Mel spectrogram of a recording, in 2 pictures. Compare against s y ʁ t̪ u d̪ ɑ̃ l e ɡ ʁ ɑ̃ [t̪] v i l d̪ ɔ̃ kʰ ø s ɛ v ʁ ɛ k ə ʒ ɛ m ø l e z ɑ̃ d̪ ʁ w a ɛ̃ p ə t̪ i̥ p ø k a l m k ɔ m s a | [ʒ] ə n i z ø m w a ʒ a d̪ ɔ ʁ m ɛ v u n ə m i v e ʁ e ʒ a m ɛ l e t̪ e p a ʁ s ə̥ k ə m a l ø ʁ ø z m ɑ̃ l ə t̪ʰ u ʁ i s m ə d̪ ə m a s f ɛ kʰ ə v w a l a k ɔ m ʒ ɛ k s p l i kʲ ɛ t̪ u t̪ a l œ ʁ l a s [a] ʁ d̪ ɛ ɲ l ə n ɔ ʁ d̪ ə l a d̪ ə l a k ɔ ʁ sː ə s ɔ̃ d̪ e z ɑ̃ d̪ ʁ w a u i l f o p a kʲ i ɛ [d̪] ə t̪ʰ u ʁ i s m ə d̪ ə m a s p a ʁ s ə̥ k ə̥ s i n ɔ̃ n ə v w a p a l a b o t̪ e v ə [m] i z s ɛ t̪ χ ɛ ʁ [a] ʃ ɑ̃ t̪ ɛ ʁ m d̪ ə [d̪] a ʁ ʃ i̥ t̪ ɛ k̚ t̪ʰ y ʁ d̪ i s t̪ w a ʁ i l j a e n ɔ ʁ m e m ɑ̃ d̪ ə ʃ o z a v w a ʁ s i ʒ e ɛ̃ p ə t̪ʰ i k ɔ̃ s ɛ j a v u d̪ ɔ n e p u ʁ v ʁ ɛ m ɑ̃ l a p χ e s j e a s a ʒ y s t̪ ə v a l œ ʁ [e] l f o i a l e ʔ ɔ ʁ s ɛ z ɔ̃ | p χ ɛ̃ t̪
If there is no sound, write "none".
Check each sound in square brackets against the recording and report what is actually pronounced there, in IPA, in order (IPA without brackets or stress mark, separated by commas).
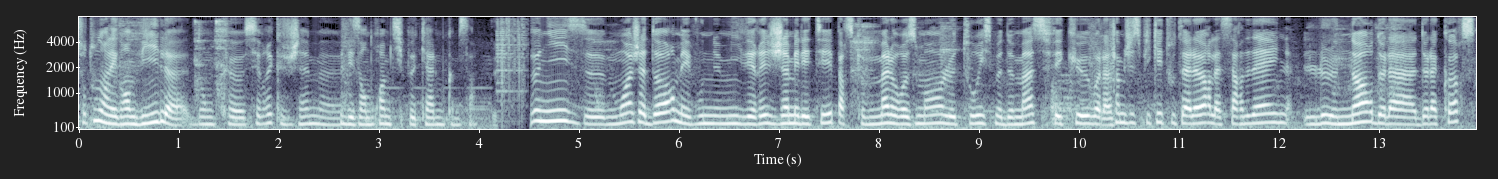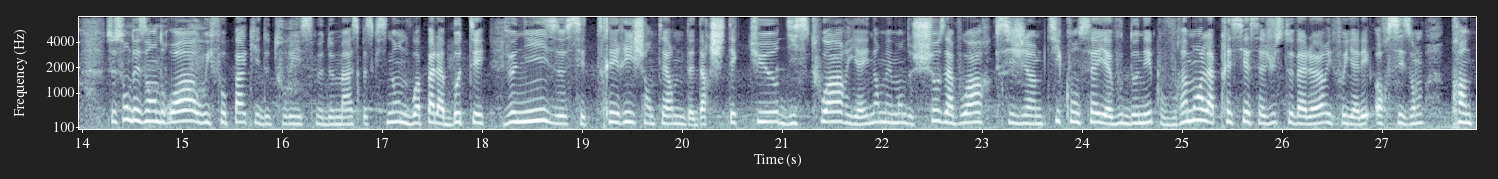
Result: d̪, v, a, d̪, n, i, d̪, i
